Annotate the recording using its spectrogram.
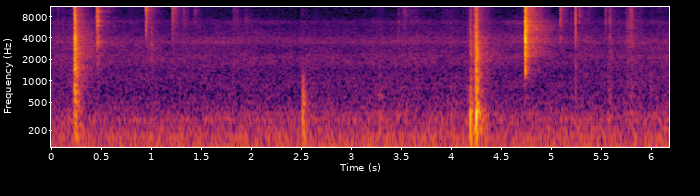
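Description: Plastic fender-liner rivets being pried out with a flathead screwdriver: a few sharp clicks and snaps, the loudest about four seconds in, over a steady low hum.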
